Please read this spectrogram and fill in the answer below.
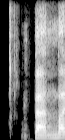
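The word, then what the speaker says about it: Mpemba: इसको बोलते हैं पैम्बा इफेक्ट। एम साइलेंट है पैम्बा इफेक्ट। पैम्बा इफेक्ट याद रखो।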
